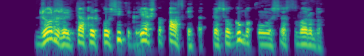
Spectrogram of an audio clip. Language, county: Lithuanian, Kaunas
